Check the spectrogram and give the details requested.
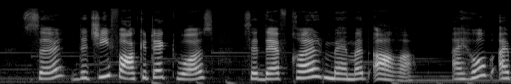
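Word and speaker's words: Sedefkâr Mehmed Ağa: Sir, the chief architect was Sadefkhar Mehmed Agha. I hope I pronounced his name correctly. Yes, Said Fakhar Mehmed Agha.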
